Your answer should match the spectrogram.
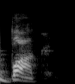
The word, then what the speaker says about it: Bock: Uh, okay so shiner buck pronounced b-o-c-k is a,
